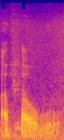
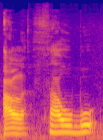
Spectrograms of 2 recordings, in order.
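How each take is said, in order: First: The l merges into a doubled s sound. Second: The l is clearly pronounced before the s. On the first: The speaker calls it right. "Ini juga sama as-saubu gitu ya" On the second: The speaker calls it wrong. "kan agak susah"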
